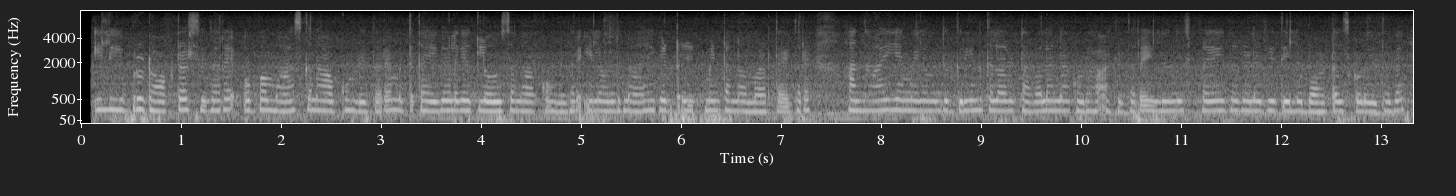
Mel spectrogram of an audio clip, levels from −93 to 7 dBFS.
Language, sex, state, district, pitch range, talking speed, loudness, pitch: Kannada, female, Karnataka, Shimoga, 220-235 Hz, 160 wpm, -24 LUFS, 225 Hz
